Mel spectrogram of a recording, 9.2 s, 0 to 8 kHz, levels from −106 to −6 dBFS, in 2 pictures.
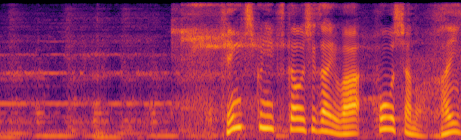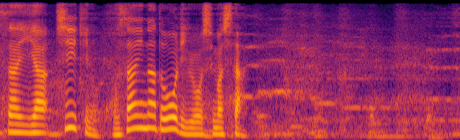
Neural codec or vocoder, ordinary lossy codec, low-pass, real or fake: autoencoder, 48 kHz, 32 numbers a frame, DAC-VAE, trained on Japanese speech; none; 7.2 kHz; fake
